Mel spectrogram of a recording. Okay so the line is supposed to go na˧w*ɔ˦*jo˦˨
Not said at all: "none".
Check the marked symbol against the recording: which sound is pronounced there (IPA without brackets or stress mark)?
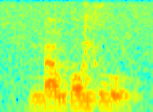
ɔ˦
